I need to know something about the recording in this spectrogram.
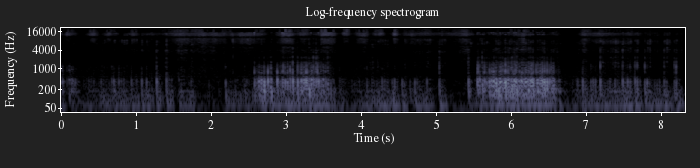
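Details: A cat snoring while asleep with its eyes open: two long breathy snores, each about a second, roughly three seconds apart, low and raspy, with quiet rustling between.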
